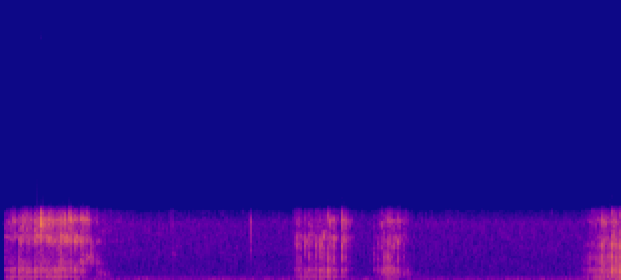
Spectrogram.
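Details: Roommate snoring very loudly in a small room: loud, rough, rattling snores, each pulled in with a breath, with quieter breathing between them.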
